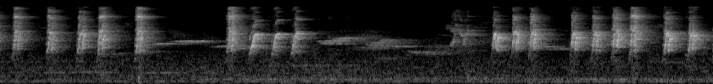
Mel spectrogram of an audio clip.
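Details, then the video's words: Lovebird performing a cucak jenggot imitation: bursts of loud, rasping chirps in quick clusters, broken by a soft slurred whistle passage mid-phrase before the chattering resumes. "love bird rasa cucak jenggot"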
